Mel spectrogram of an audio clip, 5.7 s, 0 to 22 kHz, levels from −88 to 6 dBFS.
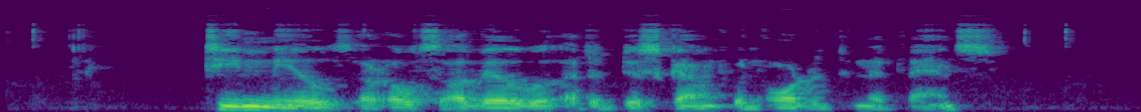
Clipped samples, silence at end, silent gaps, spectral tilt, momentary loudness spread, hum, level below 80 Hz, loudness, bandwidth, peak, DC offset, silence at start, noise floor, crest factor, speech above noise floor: under 0.1%; 0.75 s; none; -5.5 dB/octave; 14 LU; none; -58 dBFS; -21 LUFS; 9.2 kHz; -4 dBFS; under 0.1%; 1.05 s; -74 dBFS; 18 dB; 54 dB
